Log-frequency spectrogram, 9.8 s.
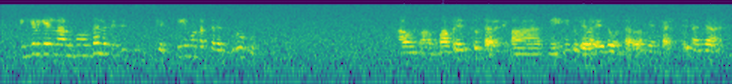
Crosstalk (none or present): none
